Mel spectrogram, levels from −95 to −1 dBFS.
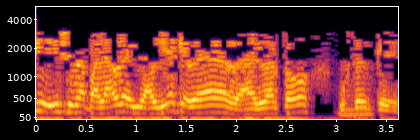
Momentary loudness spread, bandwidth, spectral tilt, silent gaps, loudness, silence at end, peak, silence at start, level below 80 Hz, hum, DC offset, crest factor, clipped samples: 6 LU; 3.1 kHz; -9.5 dB/octave; none; -12 LUFS; 0 s; 0 dBFS; 0 s; -44 dBFS; none; under 0.1%; 12 dB; under 0.1%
